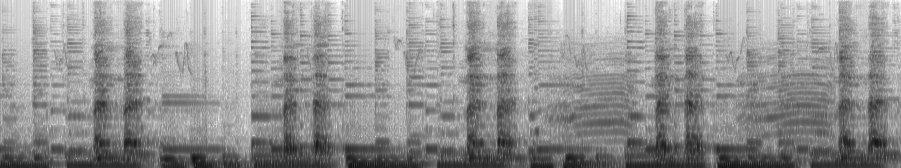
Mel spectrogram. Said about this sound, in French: Donc encore un petit peu de meumeux et c'est reparti.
